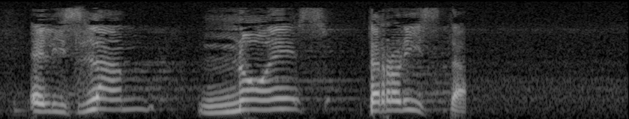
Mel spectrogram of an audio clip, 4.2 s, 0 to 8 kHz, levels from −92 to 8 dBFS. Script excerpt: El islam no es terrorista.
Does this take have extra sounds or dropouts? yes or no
no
